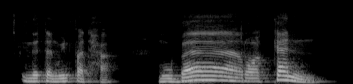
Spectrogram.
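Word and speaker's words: مباركا: Mubarakan. Mubarakan. The alif is silent.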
